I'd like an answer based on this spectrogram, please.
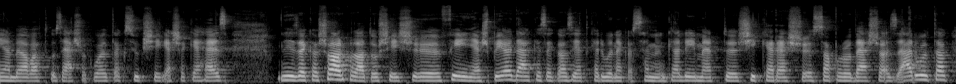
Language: Hungarian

